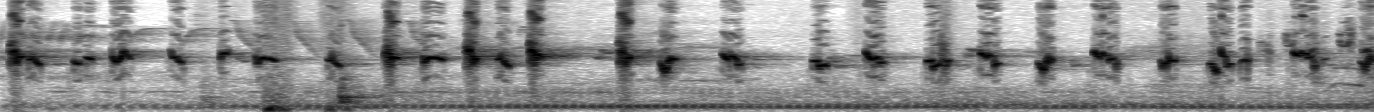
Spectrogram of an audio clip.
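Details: Yellow-vented bulbul (trucukan) singing in the long, rapid 'ropel' style used as a training recording: dense runs of short, bright, bubbly chirping notes at a quick, steady pace, with a faint low hum underneath.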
